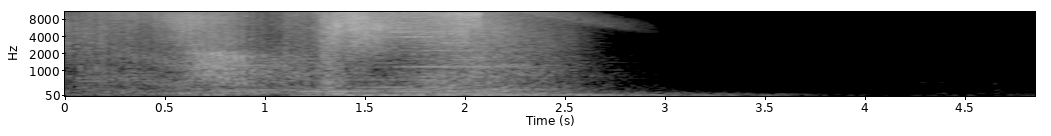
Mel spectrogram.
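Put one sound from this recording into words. A startup chime swells brightly and fades away.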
